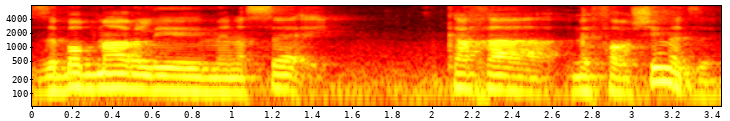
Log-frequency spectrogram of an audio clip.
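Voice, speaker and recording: A man speaks at a very slow pace. There is audible echo in the room. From Israel, Jerusalem. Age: 20s. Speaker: DevOps team lead. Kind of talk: casual interview.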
